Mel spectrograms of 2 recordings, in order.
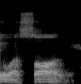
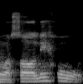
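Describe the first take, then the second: First: Wasolih ending on a breathed h, no u; stopped without wawu. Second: Wasolihu with the final -hu voiced; wrong ending sounded. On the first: Teacher showing the correct stop, final vowel dropped. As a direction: draw out wasolih and close on h. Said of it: "Karena wawunya di-, dihapus". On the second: Teacher warning students off the wrong stop, final vowel sounded. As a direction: end wasolihu on an open u. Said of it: "Bukan wasolihu, tapi wasolih". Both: Shown as a demonstration.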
